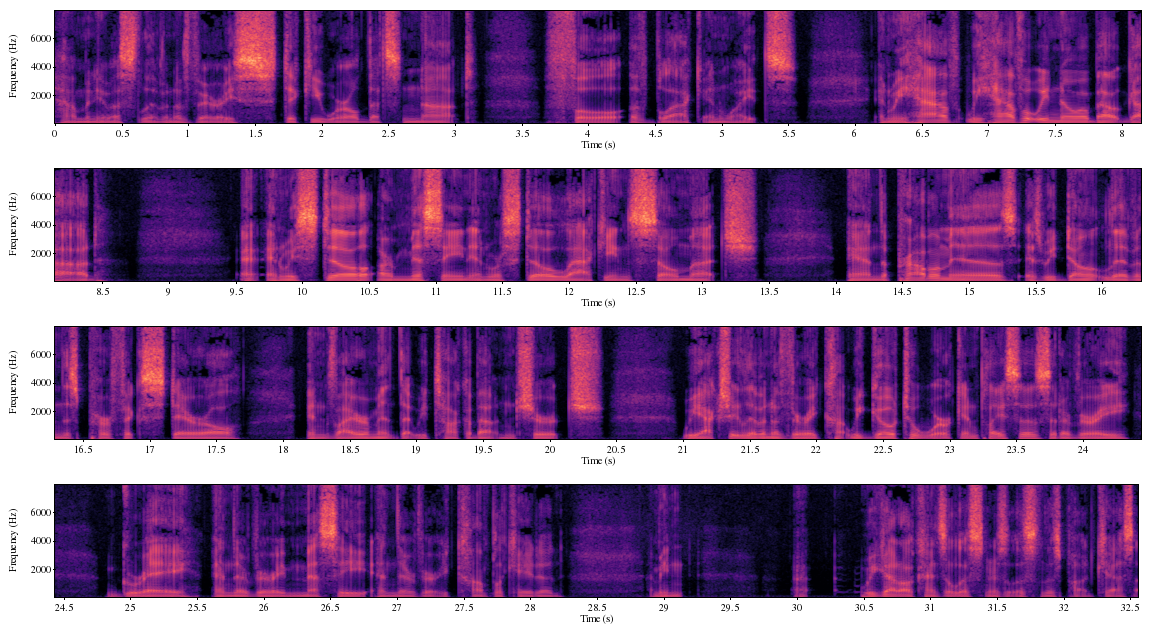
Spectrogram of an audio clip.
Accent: Snake River, Northwest, United States; I grew up on the Snake River

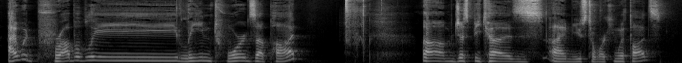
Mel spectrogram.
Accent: Canada; Trust me, I'm Canadian.

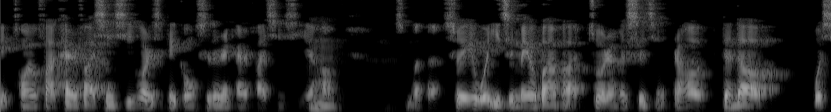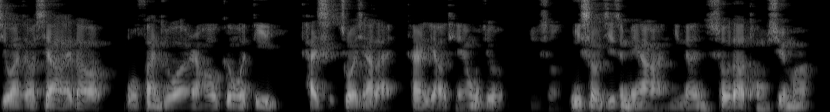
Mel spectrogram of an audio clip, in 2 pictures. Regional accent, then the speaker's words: Myanmar; also born or lived in United States; 我是出生于缅甸的第二代华人，从美国毕业回来两年多了

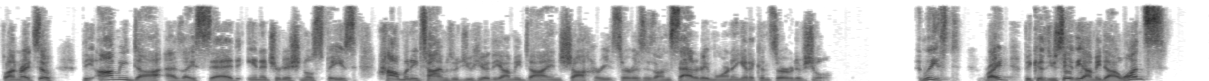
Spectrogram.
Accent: East Coast, United States; moved away; I'm from the East Coast

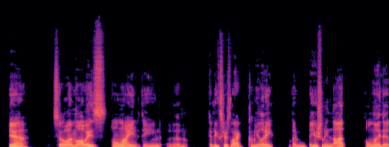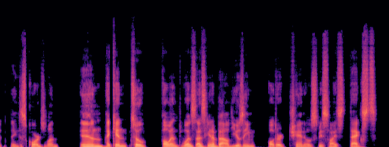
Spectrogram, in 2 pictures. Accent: Brazil; I'm from Brazil

